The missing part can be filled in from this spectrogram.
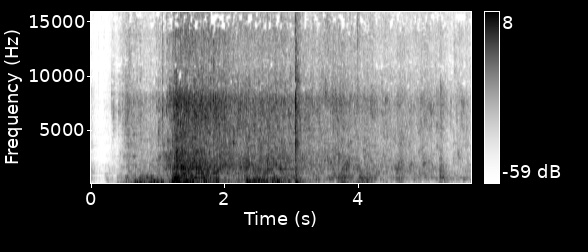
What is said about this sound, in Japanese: トイレの方に流していいですか。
